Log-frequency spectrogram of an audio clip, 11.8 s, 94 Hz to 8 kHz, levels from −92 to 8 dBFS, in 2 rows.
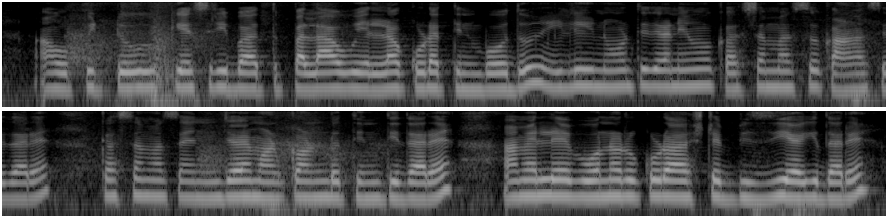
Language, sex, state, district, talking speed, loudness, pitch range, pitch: Kannada, female, Karnataka, Dakshina Kannada, 110 wpm, -37 LUFS, 205-220 Hz, 210 Hz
